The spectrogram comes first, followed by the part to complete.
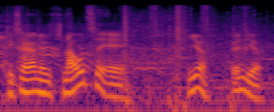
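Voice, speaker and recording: A man's voice: mid-range voice, expressive, a little slow. A man bantering casually over a video game in a joking, slangy way. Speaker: let's play commentator.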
